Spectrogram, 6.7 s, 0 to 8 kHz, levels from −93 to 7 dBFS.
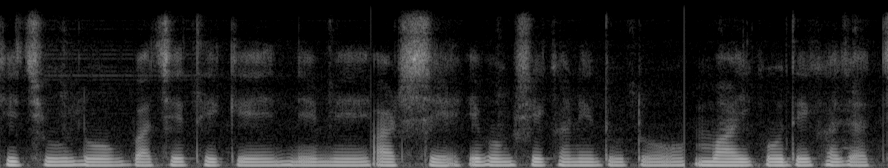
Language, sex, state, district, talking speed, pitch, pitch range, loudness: Bengali, female, West Bengal, Purulia, 115 wpm, 155 Hz, 155-160 Hz, -30 LUFS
